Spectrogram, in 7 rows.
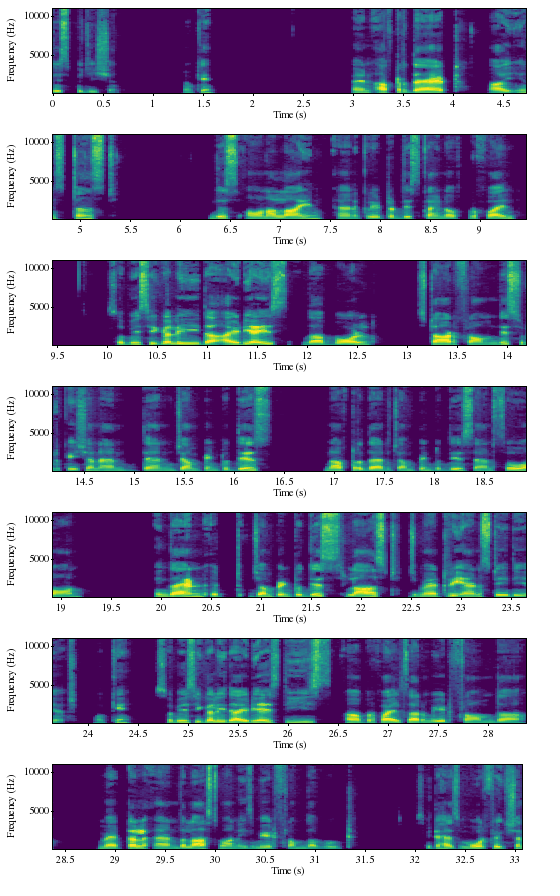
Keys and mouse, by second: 2.6 middle click, 3.3-4.3 drag, 4.6 middle click, 5.0 click, 5.9 ctrl+shift+click, 7.3 click, 7.9 click, 10.3 click, 10.8 shift+middle click, 10.9 shift+click, 22.4 click.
